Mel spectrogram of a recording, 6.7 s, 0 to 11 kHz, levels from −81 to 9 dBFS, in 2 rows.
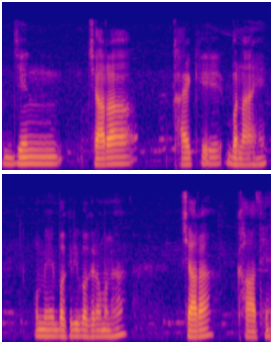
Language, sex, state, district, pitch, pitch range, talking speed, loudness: Chhattisgarhi, male, Chhattisgarh, Rajnandgaon, 130 Hz, 120-155 Hz, 115 wpm, -21 LUFS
